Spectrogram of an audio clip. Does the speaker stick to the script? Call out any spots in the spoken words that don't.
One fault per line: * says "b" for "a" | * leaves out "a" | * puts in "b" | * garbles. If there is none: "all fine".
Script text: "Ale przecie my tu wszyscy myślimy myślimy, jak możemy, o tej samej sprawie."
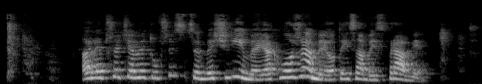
* leaves out "myślimy"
